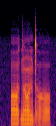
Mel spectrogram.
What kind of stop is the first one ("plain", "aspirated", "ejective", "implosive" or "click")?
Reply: plain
